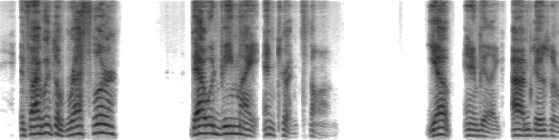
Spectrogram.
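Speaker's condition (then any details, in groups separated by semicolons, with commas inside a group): Brain injury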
